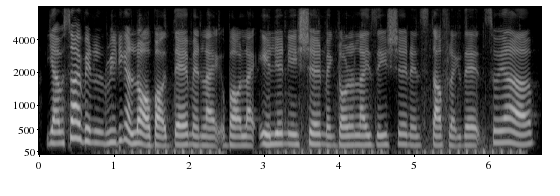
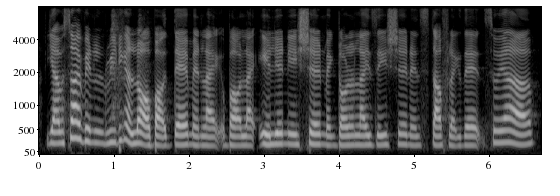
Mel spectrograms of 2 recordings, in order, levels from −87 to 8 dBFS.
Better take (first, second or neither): second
